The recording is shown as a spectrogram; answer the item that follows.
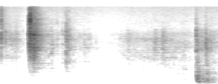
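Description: Plastic clicks and rattles of toy lightsaber parts being handled, loudest about a quarter of a second in, then a heavy thump at the very end.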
